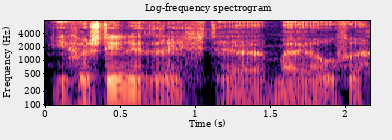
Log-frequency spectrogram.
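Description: An actor playing a polite male police inspector who questions in a formal, hesitant, measured way, in a 1950s German radio play. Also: a bass voice, lively intonation, vocal fry, mellow, slightly rough, exaggerated voice. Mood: puzzled, tactful.

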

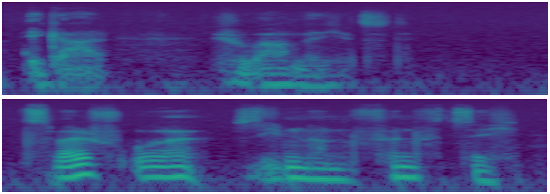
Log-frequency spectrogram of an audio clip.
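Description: An actor playing a solitary middle-aged man in a radio drama, ruminating in short questioning fragments with a husky, breathy voice. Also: low-pitched, a little hiss or hum. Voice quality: husky, breathy, often sinking to a whisper. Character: solitary man fixated on a lonely woman, musing.

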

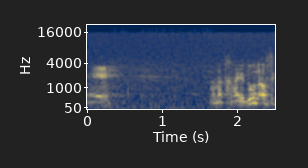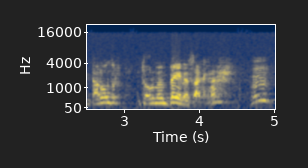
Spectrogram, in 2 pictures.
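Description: Tense, husky, touchy miner. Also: male voice, high voice, lively intonation, normal speed, bright, forceful tone, heavily acted. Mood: testy. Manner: defensive, grumbling, testy. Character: nervous, touchy male ex-miner digging for burglars. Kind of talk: radio play acting.

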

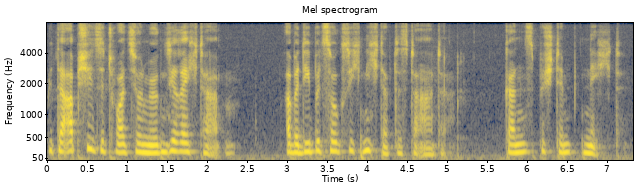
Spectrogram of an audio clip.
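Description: An actress playing a probing, composed woman journalist in a German radio crime drama, speaking in a measured, articulate and insistent way. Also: lowish voice, lightly acted. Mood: quietly skeptical. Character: persistent, probing female journalist, composed and precise.

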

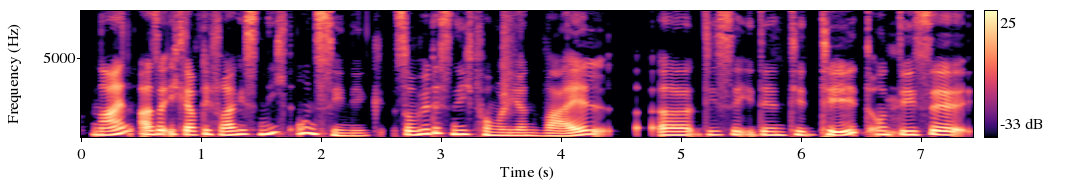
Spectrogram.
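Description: A woman's voice: on the high side, animated, moderate pace, a little mellow, no echo, studio quality. A woman explains things thoughtfully in a conversational interview, often searching for words. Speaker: interview guest, youth worker.

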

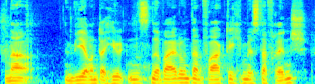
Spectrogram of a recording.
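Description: An actor playing a nervous, plain-spoken neighbour as a witness in an old German radio crime drama, halting and colloquial yet emphatic. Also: male voice, on the low side, steady tone, close to an everyday voice. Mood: uneasy. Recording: vintage radio play with clear background noise.

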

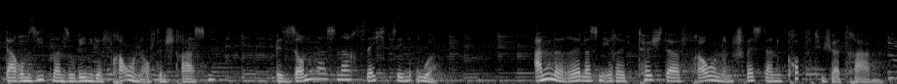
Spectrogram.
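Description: An actress playing a candid, resolute young Iraqi woman, narrating a radio drama in a measured, articulate, earnest way. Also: sits low, big pitch swings, dark tone, muffled recording, soft background music.

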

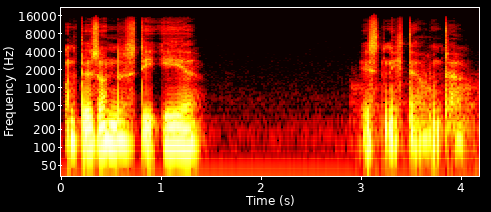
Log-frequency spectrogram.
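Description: An actor playing an anguished, self-doubting man who speaks in a brooding, deliberate, confessional way in a literary radio play. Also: medium pitch, little pitch movement, creaky, warm tone, breathy edge, whispered, heavily acted. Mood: bleak, measured. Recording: music under the voice.

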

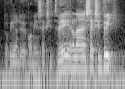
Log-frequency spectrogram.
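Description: Male actor as brusque security chief, condescending, animated pitch, crime radio drama, faint noise. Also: quick pace, natural voice. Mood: curt, superior. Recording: noisy archived radio drama recording.

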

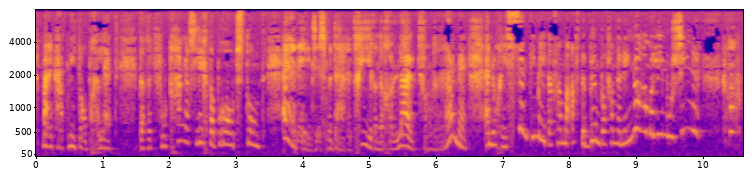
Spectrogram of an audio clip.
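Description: An actress in a radio play voicing a middle-aged single woman, gushing, dramatic and romantically deluded, confiding in breathy swells. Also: fairly high pitch, fairly bright tone, heavily acted. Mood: breathless excitement. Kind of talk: Dutch radio play acting. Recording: dull, lo-fi radio play recording.

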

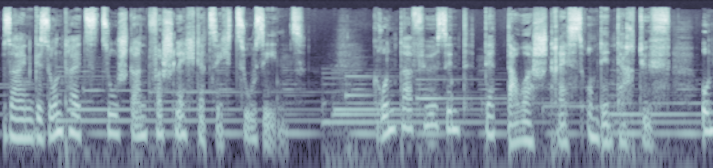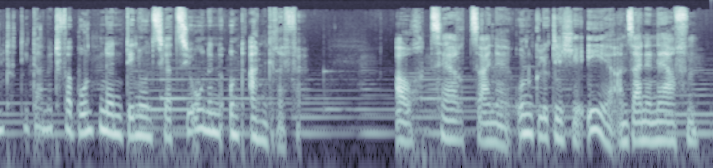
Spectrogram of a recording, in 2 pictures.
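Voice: medium pitch, unhurried, gravelly, music in the background. A narrator reading a scripted radio documentary in a studio.

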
